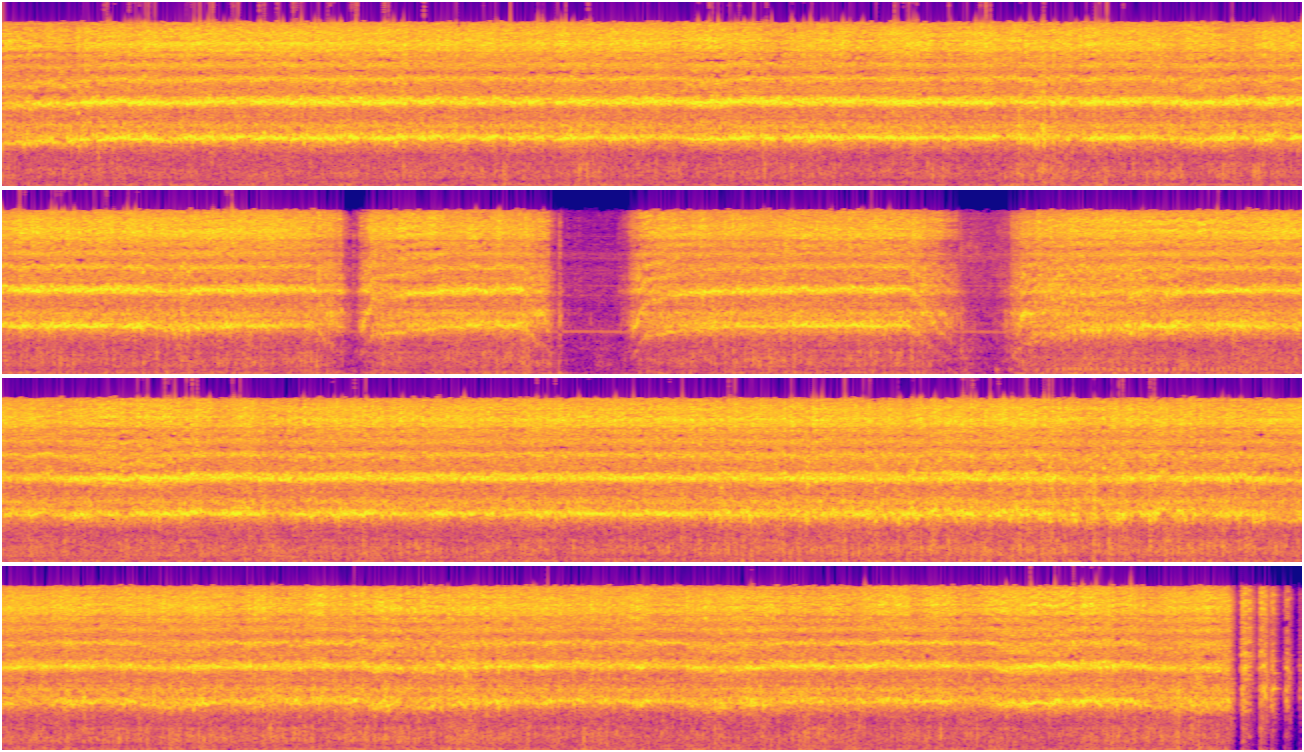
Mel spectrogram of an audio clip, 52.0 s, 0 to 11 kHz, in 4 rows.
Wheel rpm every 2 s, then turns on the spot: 210, 230, 230, 230, 230, 230, 230, 240, 170, 90, 220, 100, 210, 220, 230, 230, 240, 230, 220, 230, 230, 230, 230, 230, 230, 200.
none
